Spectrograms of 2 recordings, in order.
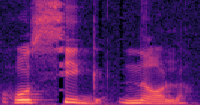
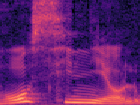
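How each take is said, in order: First: The middle has a plain hard 'g' sound. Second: The middle has a 'nye' sound. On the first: The speaker calls it wrong. "not rossignol" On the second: The speaker calls it right. "we have the sound gne"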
